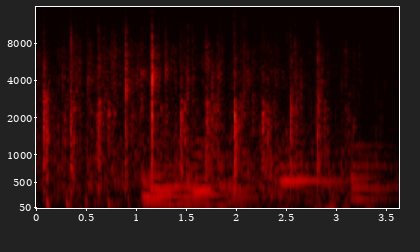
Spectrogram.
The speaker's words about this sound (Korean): 나올 때 우리 박수로 한번 맞이 주시면 감사하겠습니다.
